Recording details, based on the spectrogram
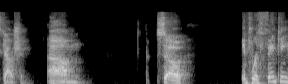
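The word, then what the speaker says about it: Gaussian: so the gausian distribution I also until grad school I said Guan because I didn't know how to spell it either so it's gausin um so if we're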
